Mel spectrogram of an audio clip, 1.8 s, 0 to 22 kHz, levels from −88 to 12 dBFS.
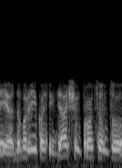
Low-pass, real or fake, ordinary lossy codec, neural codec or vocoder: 3.6 kHz; fake; AAC, 32 kbps; codec, 16 kHz, 4.8 kbps, FACodec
